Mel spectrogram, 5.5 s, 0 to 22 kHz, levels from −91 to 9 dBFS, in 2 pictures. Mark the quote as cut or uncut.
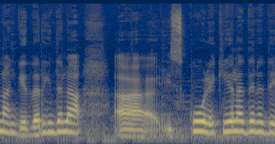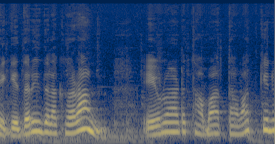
uncut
